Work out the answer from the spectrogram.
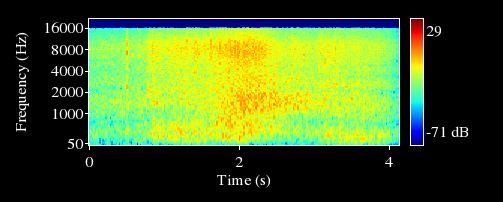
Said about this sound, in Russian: и вот этот дождь такой тебя укутывает, да, успокаивает.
